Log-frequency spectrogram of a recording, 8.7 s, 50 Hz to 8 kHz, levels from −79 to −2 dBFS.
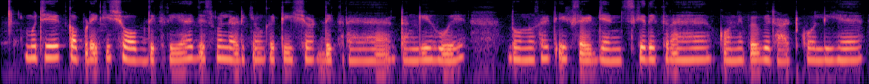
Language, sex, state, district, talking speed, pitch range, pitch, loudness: Hindi, female, Bihar, Darbhanga, 215 wpm, 205-230 Hz, 220 Hz, -22 LUFS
